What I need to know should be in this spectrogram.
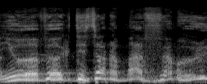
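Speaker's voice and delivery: hammed-up Japanese honor accusation; mock Japanese accent. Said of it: "we were doing, like, Japanese".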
